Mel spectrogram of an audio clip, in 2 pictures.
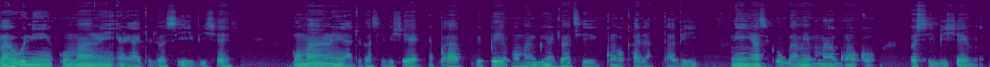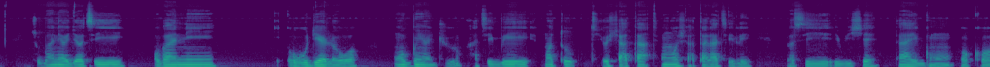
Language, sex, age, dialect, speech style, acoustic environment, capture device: Yoruba, male, 25-34, Nigeria - Ibadan, relaxed, silence, mobile / Linux / Chrome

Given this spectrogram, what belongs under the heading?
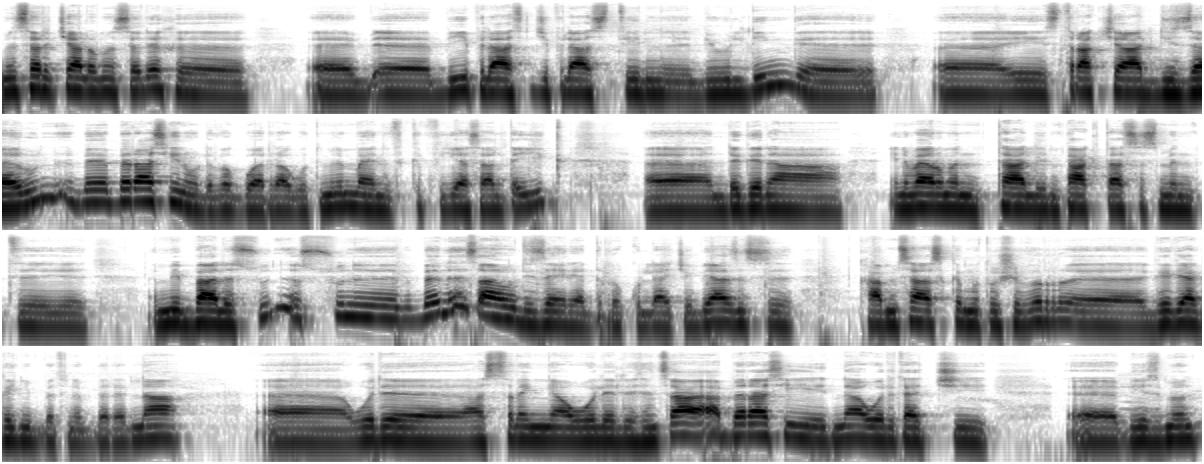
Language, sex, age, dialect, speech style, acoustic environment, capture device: Amharic, male, 25-34, Ethiopia - Gojjam, happy; excited, nature, mobile / Linux / Chrome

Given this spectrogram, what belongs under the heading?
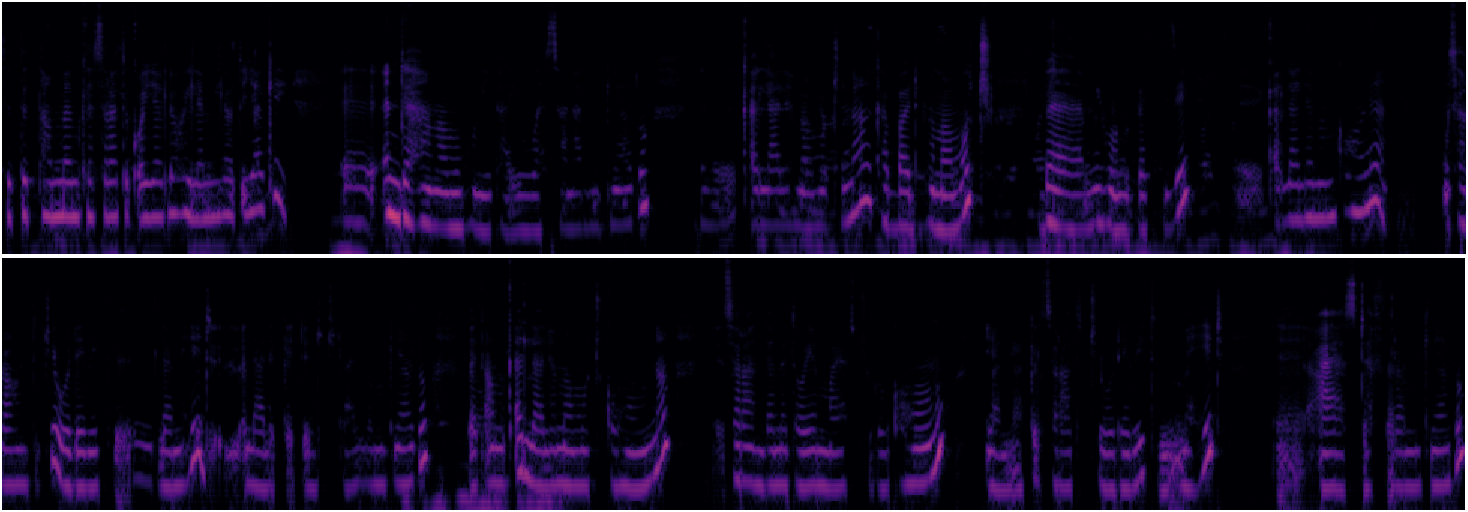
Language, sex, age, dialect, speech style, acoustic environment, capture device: Amharic, female, 25-34, Ethiopia - Addis Ababa, happy, people talking, mobile / Linux / Chrome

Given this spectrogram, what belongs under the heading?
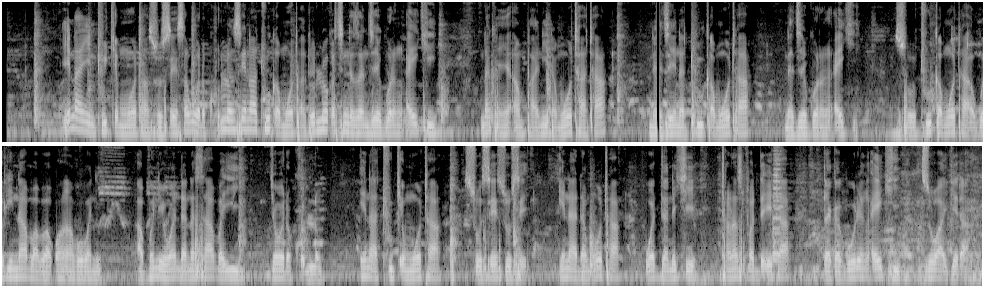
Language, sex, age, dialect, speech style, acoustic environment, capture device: Hausa, male, 25-34, Nigeria - Kano, happy, people talking, mobile / Linux / Chrome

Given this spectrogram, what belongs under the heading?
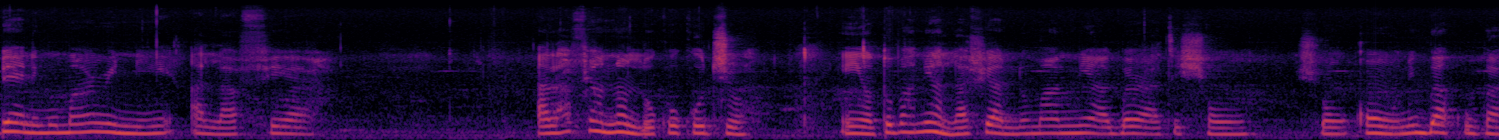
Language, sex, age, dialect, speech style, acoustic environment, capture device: Yoruba, female, 25-34, Nigeria - Lagos Yoruba, happy, nature, mobile / Linux / Chrome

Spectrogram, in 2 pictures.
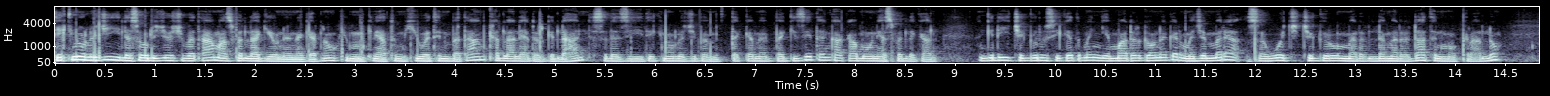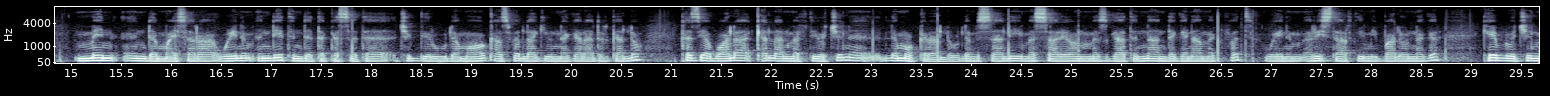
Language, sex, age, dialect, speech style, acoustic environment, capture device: Amharic, male, 35-44, Ethiopia - Addis Ababa, relaxed; focused, nature, mobile / Linux / Chrome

